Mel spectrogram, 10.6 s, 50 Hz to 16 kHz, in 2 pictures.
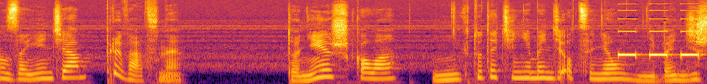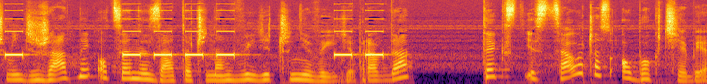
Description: Beep code, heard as beeps from a small speaker, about 1500 Hz, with room echo and speech in Polish. 4-4-2. In Phoenix BIOS tables: parallel port failure.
